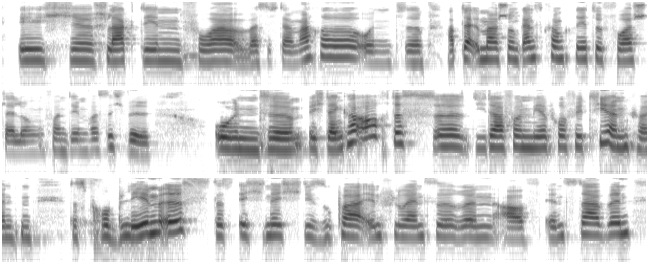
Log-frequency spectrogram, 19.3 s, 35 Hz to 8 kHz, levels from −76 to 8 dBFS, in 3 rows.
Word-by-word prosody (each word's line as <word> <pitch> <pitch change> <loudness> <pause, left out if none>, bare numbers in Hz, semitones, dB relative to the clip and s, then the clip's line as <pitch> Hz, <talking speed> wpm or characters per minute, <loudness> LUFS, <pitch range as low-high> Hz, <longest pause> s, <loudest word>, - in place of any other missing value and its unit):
ich, 190 0 -2
äh, 185 -1 -1
schlage 185 0 +2
denen 180 -1 -4
vor, 180 0 +1
was 165 0 -4
ich 170 -1 -13
da 160 -2 -3
mache 230 +5 +1
und, 160 0 -8
ähm, 165 0 -4 0.3
habe 170 - -3
da 205 - +7
immer 200 0 +1
schon 200 -1 -2
ganz 205 +2 -1
konkrete 210 -2 -3
Vorstellungen 185 -7 -3
von 165 -1 -10
dem, 160 0 -10
was 170 +1 -8
ich 210 -1 -7
will 135 -4 -1 0.6
und, 180 -2 +2
ähm, 175 -1 +3
ich 180 -1 -3
denke 185 +11 +5
auch, 400 0 +1
dass, 255 0 -1
äh, 210 -1 +2
die 195 -3 -12
da 200 0 +5
von 200 -1 -2
mir 195 0 +1
profitieren 205 +2 0
könnten. 170 -3 -6 0.4
Das 180 - -6
Problem 190 +5 +4
ist, 245 -2 +3
dass 190 -1 -5
ich 195 -1 -5
nicht 195 0 -4
die 185 - -7
Super-Influencerin 180 0 -1
auf 160 0 -2
Insta 195 +4 +1
bin. 220 +3 0
190 Hz, 145 wpm, -22 LUFS, 175-205 Hz, 0.6 s, da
